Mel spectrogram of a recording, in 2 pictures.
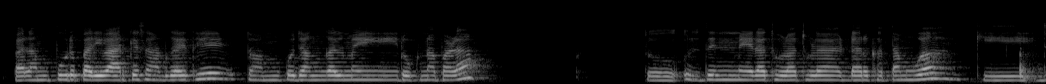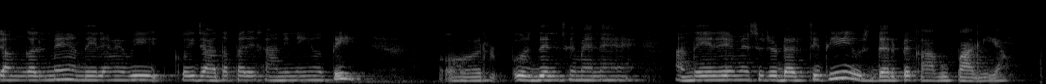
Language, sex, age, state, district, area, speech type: Hindi, female, 45-60, Madhya Pradesh, Bhopal, urban, spontaneous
